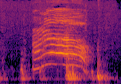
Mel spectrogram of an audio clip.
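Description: A high-pitched, drawn-out cry lasting about a second that rises and then falls in pitch, with a few low thumps around it.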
